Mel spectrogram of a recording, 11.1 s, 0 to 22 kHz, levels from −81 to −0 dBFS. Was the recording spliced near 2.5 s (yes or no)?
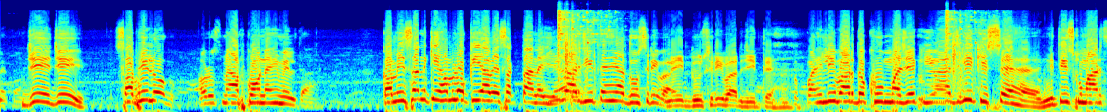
no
